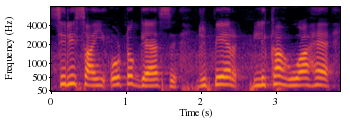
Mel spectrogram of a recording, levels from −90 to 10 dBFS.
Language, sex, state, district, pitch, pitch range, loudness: Hindi, male, Uttar Pradesh, Shamli, 240 Hz, 230-265 Hz, -17 LUFS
